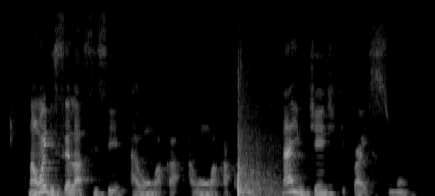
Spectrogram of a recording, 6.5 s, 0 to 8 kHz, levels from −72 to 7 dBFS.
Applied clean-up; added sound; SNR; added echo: classical method log-MMSE.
